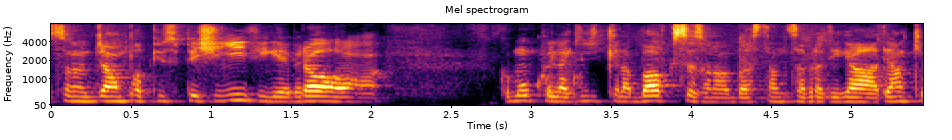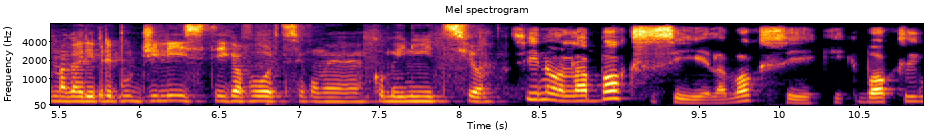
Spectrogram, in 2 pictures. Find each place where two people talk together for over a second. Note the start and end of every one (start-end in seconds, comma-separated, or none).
none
